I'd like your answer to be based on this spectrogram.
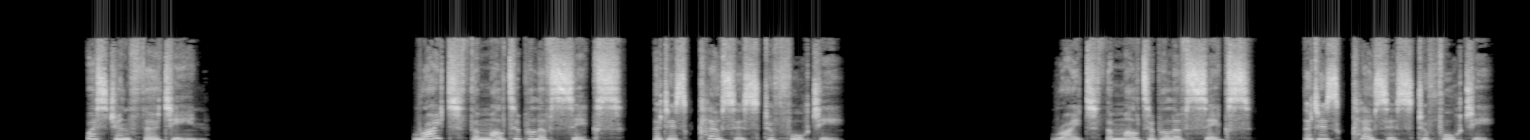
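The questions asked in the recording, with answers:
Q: Write the multiple of 6 that is closest to 40.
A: 42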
